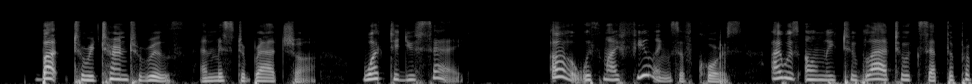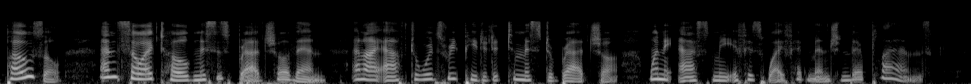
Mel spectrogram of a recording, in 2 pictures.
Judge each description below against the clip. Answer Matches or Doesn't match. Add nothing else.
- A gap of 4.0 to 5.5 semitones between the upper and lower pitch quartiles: Matches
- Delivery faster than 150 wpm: Matches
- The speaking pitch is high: Matches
